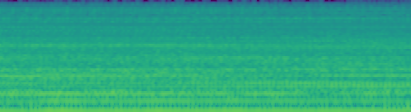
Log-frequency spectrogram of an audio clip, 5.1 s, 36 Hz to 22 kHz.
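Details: Audi A7 3.0 T at idle, running with 1 quart of Marvel Mystery Oil added to the crankcase before an oil change. Fast loose ticking rattle, about three to four beats a second; suspected worn timing chain, not confirmed.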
